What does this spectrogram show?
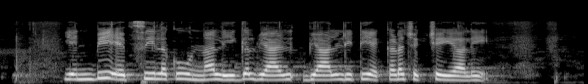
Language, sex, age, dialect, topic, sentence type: Telugu, female, 25-30, Utterandhra, banking, question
